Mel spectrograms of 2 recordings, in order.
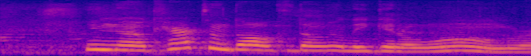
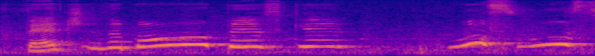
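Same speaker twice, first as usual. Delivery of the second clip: put-on high, loud girl calling her puppy; excited little girl; 11 semitones higher, 7 dB louder, slower than usual. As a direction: call the dog like an eager little girl. Teacher voices girl reading Biscuit.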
